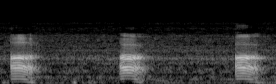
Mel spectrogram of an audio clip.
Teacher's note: Kemudian yang ke-28 huruf a. Huruf a atau hamzah makhrajnya atau tempat keluarnya huruf yaitu di tenggorokan yang paling dalam.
